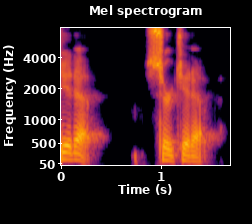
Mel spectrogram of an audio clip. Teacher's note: The T is a fast D.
